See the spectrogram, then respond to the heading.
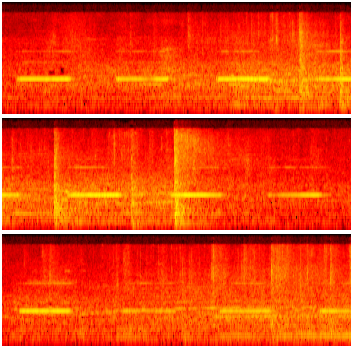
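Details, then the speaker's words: Lorry-mounted HIAB crane lifting at maximum capacity in extra-power mode: short high-pitched beeps about once a second over hydraulic working noise; crane load limit warning beep. "i don't know if you can hear the beating that beeping noise is to say that the crane is right on max now"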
